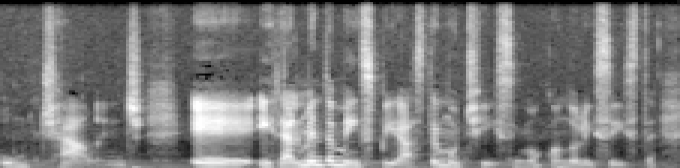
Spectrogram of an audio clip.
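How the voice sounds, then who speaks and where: A woman speaks at a fairly slow pace. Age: 20s. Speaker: makeup and sustainable fashion content creator, student. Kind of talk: casual radio chat interview. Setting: radio studio.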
